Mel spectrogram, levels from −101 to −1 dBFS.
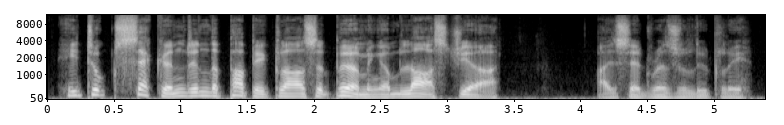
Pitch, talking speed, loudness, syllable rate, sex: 115 Hz, 155 wpm, -19 LUFS, 5.2 syllables/s, male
